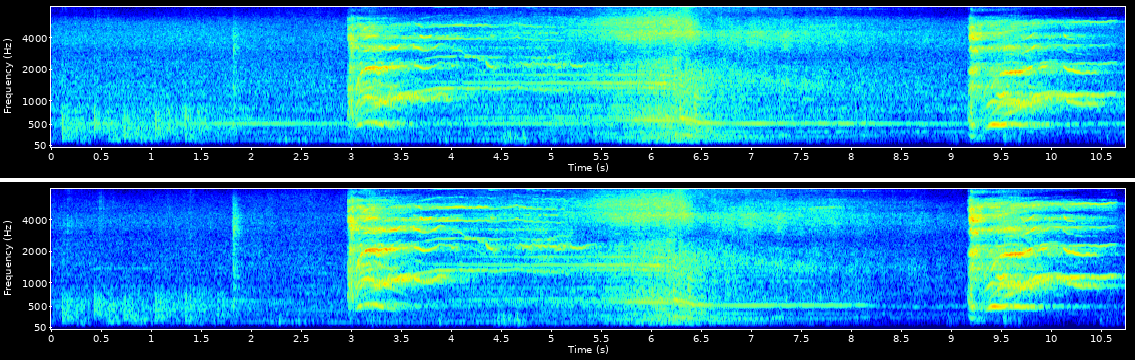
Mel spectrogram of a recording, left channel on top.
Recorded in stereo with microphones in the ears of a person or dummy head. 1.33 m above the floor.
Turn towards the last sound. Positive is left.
turn(degrees=-15)  # may be behind; listen again after turning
